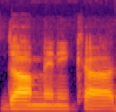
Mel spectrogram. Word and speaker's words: Dominica: but the Oh after the D is is pronounced with an A so it's Dominica Domini comes and not confused with the Dominican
